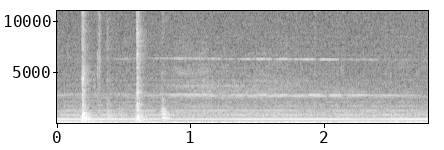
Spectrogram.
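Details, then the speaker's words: Pipistrel Velis Electro electric aeroplane, battery energizer breaker switched on after avionics: a couple of switch clicks, then a quiet, steady electric hum as the pump starts and holds constant; normal pump operation, propeller not yet powered. "And then the next breaker is the battery energizer. So you'll hear the pump start."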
